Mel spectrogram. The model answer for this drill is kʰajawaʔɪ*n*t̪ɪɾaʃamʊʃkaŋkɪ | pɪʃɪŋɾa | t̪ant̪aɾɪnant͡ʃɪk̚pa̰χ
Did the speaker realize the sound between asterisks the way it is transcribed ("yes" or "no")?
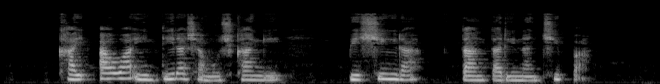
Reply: yes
